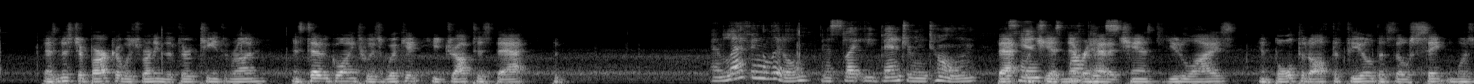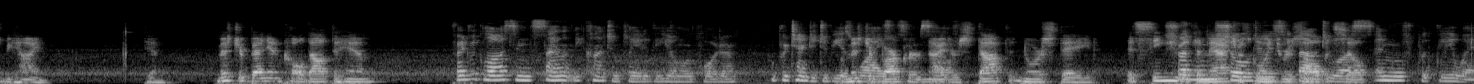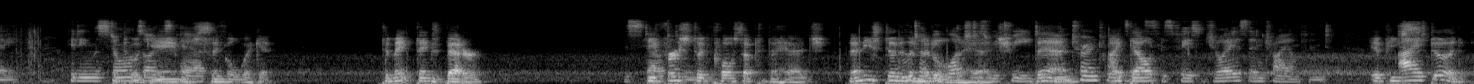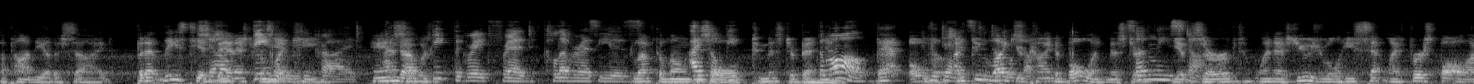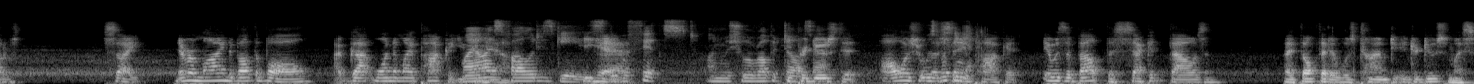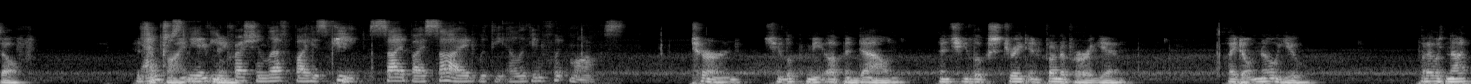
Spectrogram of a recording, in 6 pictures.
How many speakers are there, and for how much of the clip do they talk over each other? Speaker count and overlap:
two, about 27%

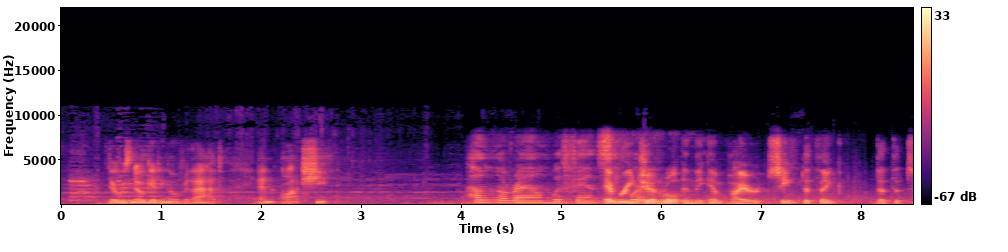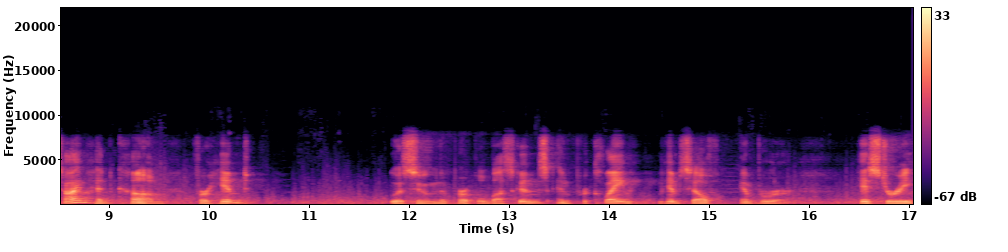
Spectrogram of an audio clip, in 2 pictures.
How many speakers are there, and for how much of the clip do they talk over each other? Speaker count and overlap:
three, about 4%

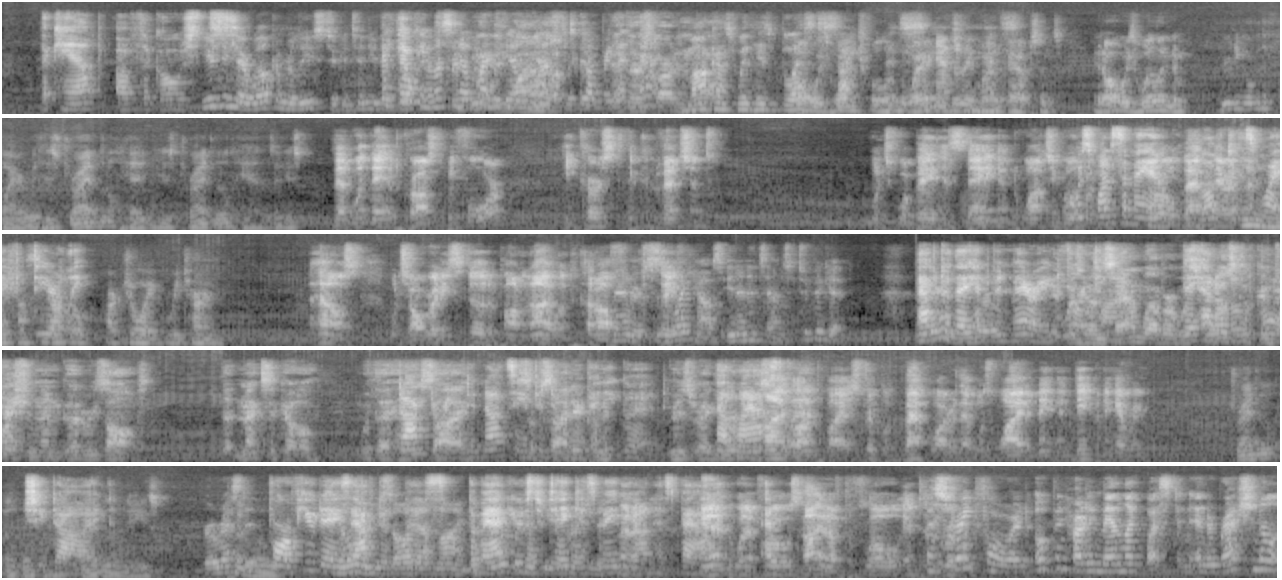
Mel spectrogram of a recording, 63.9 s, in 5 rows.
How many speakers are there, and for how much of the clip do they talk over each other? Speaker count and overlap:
eight, about 42%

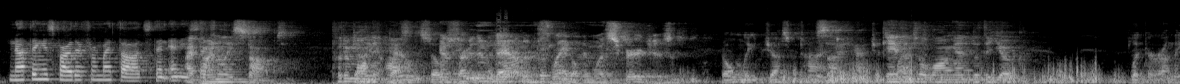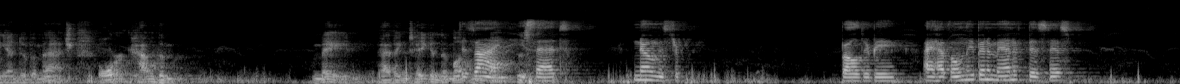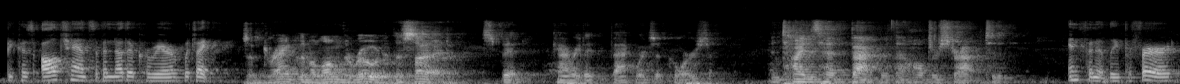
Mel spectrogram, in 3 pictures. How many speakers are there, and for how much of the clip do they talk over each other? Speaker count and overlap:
four, about 13%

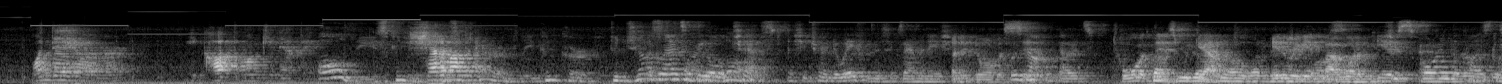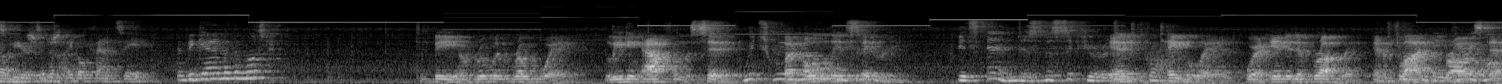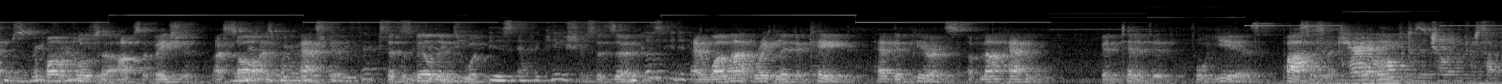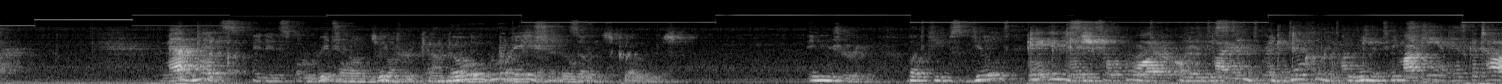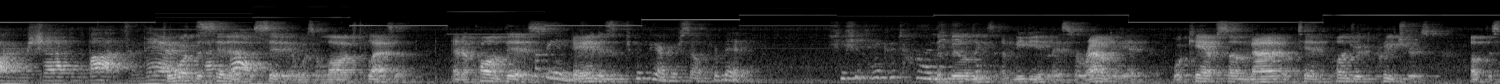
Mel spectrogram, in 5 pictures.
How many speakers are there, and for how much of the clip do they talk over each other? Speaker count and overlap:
five, about 39%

